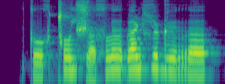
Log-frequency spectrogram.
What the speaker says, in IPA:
t oː˧ x ǀ o˥ j ɕ ɐː˩˧ x l əː˥˧ ɗ ɐː˥ ɳ ç ʏː˥ ɖ ʏː˥ r ɜ˥

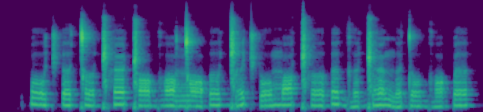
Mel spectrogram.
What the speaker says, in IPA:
k͡p o˩ t͡ʃʼ ə˩ ǀ ɤ˩ ǁʰ œ˧ ǁ ɔ˩ ɡʱ ɔ˩ ŋ͡ǀ ɔ˩ ʔ ɤ˧ ɡ͡ǁ ə˧˥ t͡ʃʼ o˩˧ m ɔ˧˥ ǁʰ ɤ˧ ʔ ə˥ ɡʱ ə˩˧ ɡ͡ǁ œ˥ ŋ ə˩˧ t o˧ ɡʱ ɔ˧ k͡p ə˥

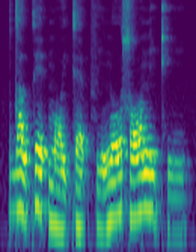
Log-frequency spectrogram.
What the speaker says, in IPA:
d a˥˨ w k eː˥˨ p̚ m ɔː˧˩ j k ɛː˧˩ p̚ f i˩ n oː˧˥ s ɔː˧˥ n i˥˨ kʰ i˩

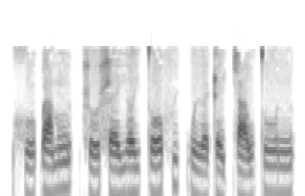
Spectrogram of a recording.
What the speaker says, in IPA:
x u˨˩˦ ɓ a˧˥ m ŋ ə˦˥ k̚ ʂ u˨˩˦ ʂ ɛ˧ j ə˧ j t̪ o˧˥ f i˦˥ k̚ w ɨ˨˩˨ ə̯ ʈ e˨˩ c a˨˩˦ w t̪ u˧ n

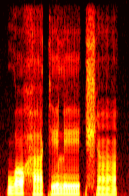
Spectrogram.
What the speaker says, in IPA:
w ɔ˧ h a˨ k e˨˦ l e˧ | ʃ ã˨

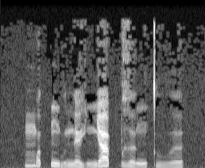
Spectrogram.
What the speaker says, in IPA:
m ɔ˦˥ t̚ ŋ u˨˩˦ n ɛ˨˩ j ɲ aː˦˥ p̚ ɣ ə˨˩˨ ŋ t̪ u˨˩ ə̯

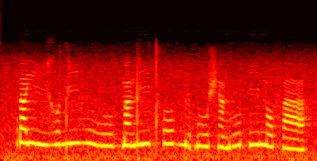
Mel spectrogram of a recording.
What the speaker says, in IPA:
ɾ a˦ j iː˨ ɣ ʊ˦ d iː˦ v u˦˨ ɣ uː˨ k͡p ã˦ d iː˦ tʰ oː˦ ɡ͡b ɪ˨ ɓ uː˨ ʃ ã˨ ɡ uː˦ h iː˦ n ɔ˨ f aː˨

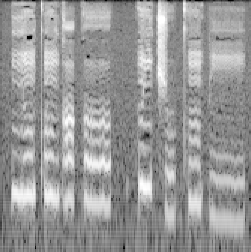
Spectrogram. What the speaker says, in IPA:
ɲ ũ˦ kʼ ũ˦ ɡ ɔ˦ k o˦ | kʷ ĩ˦ t͡ʃ u˨ kʰ ũ˦ p iː˨

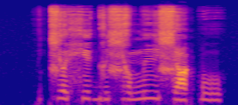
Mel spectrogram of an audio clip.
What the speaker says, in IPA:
t͡ɕ ə xʲ e ɡ ɨ ɕ ɤ n̪ i ɕ ɑ k͡p u

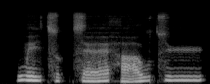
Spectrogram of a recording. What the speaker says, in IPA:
w e˧ j t͡s ʊ˨˥ k̚ s ɛː˨˧ h aː˨˥ w t͡s yː˥

